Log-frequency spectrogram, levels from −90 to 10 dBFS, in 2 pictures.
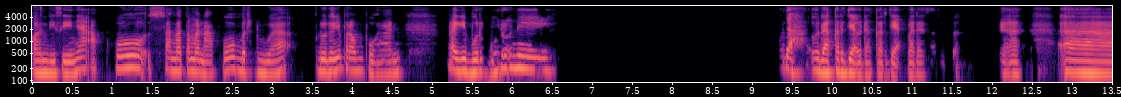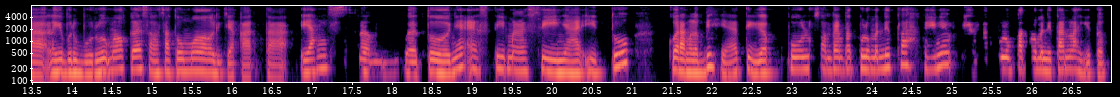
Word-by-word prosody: kondisinya, 155 +1 +1
aku - - -11 0.6
sama 175 -2 0
teman 175 -3 +1
aku 165 +3 -11 0.2
ber-2, 160 -2 -2 0.5
dua-duanya 175 +2 +2
perempuan, 155 -5 -3 0.7
lagi 180 -1 +5
buru-buru 170 +2 -1 0.2
nih 190 -4 0 2.8
Udah - - +3 0.3
udah 165 -2 +6
kerja 165 -1 +4
udah 140 -1 -6
kerja, 140 0 +1 0.2
pada 140 0 -3
saat 180 - -26
itu. 275 - -22 0.6
Heeh, 150 +1 -1 0.6
eee, 155 -3 +4
lagi 165 +1 +3
buru-buru 155 -2 +1 0.2
mau 195 +1 +1
ke 195 - +3
salah 160 -3 -2
satu 170 +1 -1 0.2
mall 175 -1 +2
di - - -4
Jakarta, 125 -1 -5 0.5
yang 175 +3 +2 0.3
sebetulnya 155 +2 -1 0.2
estimasinya 180 -4 0 0.3
itu, 160 +5 -4 0.7
kurang 175 -4 +6
lebih 160 +9 +3
ya, 140 - -5 0.2
30 175 +4 0
sampai 195 -1 -1
40 195 +1 0
menit 210 +3 +2
lah 255 0 +2
kayaknya, 210 +3 0 0.3
ya - - -3
empat 180 - -19
puluh 195 0 +3
empat 195 0 0
puluh 185 -1 -3
menitan 180 +2 +1
lah, 195 - 0
gitu. 145 -1 -4
170 Hz, 115 wpm, -25 LUFS, 155-185 Hz, 2.8 s, udah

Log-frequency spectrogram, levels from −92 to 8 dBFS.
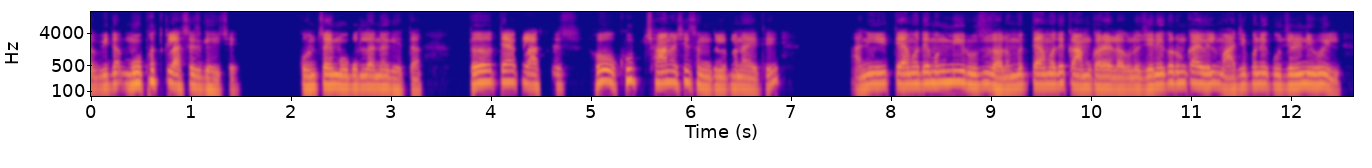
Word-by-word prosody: विना 140 +5 -2
मोफत 165 +4 0
क्लासेस 145 -5 +3
घ्यायचे, 110 -3 -6 0.6
कोणचाही 135 +2 +2
मोबदला 135 -1 0
न 130 0 -1
घेता. 110 -2 -7 0.5
तर 170 +4 +4
त्या 180 0 +5
क्लासेस 145 -2 0 0.3
हो 170 - +2 0.2
खूप 200 -2 -2
छान 170 +1 +4
अशी 180 +1 -3
संकल्पना 130 -3 -3
आहे 120 -2 -3
ती 140 +8 -6 0.8
आणि 150 +6 0
त्यामध्ये 160 +1 +3
मग 170 +1 0
मी 185 0 +1
रुजू 155 0 -2
झालो, 125 -4 +1
मग 140 +3 -2
त्यामध्ये 150 +1 +2
काम 135 -2 +3
करायला 130 -2 +2
लागलो, 120 +1 -3
जेणेकरून 150 +7 0
काय 165 -1 +2
होईल, 155 0 +2
माझी 130 0 -2
पण 155 +1 -3
एक 145 -2 -3
उजळणी 145 +3 +1
होईल 145 -9 0
145 Hz, 175 wpm, -22 LUFS, 130-160 Hz, 0.8 s, त्या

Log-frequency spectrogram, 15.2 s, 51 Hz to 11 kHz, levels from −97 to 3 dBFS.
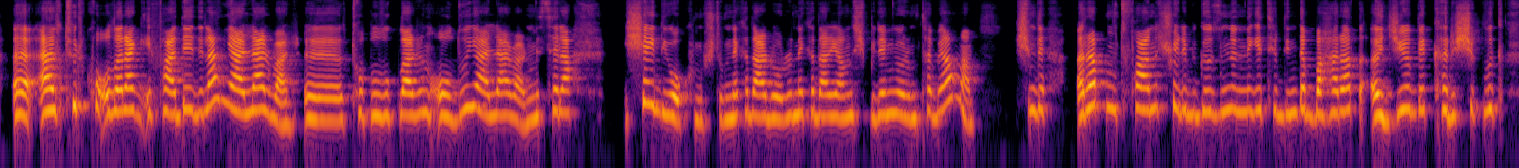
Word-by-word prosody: Eee, 270 -1 +6
"El 320 +1 +8
Turco" 375 +1 -2
olarak 310 0 +3
ifade 285 +2 +2
edilen 370 +9 +1
yerler 320 -2 +4
var, 200 -2 -1
eee, 240 -1 0
toplulukların 275 +1 0
olduğu 270 +2 -1
yerler 280 -5 +1
var. 230 -5 -2
Mesela 270 +6 -2 0.5
şey 390 -6 0
diye 280 -2 -3
okumuştum, 240 0 -3
ne 260 - 0
kadar 265 -2 +1
doğru, 255 +2 -2
ne 285 - -2
kadar 275 -2 -1
yanlış 270 +1 -4
bilemiyorum 275 -1 -2
tabii 305 +3 -4
ama 465 +2 -2 0.4
şimdi 325 0 -4 0.3
Arap 375 0 +5
mutfağını 340 0 0
şöyle 335 -4 -4
bir - - -7
gözünün 310 +1 -4
önüne 315 -1 -4
getirdiğinde 310 -2 -3
baharat, 300 +3 +2 0.2
acı 275 +6 +2
ve 325 0 -4
karışıklık 320 +3 -3
290 Hz, 150 wpm, -23 LUFS, 265-325 Hz, 0.5 s, El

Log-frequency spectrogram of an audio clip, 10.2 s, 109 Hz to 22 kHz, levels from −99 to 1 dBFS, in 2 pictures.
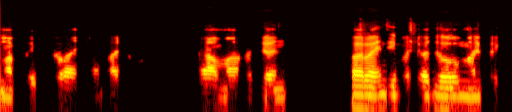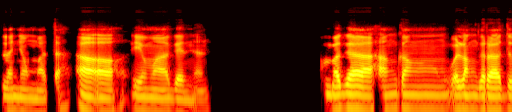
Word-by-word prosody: maapektuhan - - -6
yung 395 - -24
ano. - - -8 0.7
Tama 110 -1 -2
ka 110 - -21
diyan, 105 0 -1 0.7
para 125 0 +3
hindi 125 0 -8
masyado 120 0 -6 0.2
maapektuhan 115 0 -5
yung 105 -1 -5
mata, 100 0 -4 0.2
oo, 110 -1 +7 0.2
yung 115 -1 0
mga 105 -1 +1
ganyan. 100 0 -4 1.1
Kumbaga, 125 -1 +6
hanggang 125 -1 -4
walang 120 -1 +1
grado 120 0 +4
120 Hz, 115 wpm, -26 LUFS, 110-125 Hz, 1.1 s, oo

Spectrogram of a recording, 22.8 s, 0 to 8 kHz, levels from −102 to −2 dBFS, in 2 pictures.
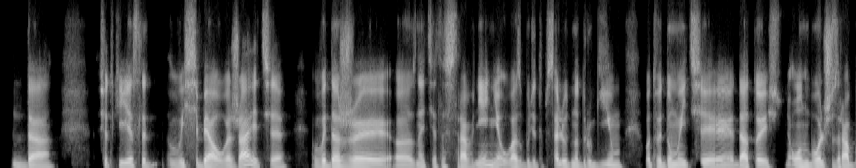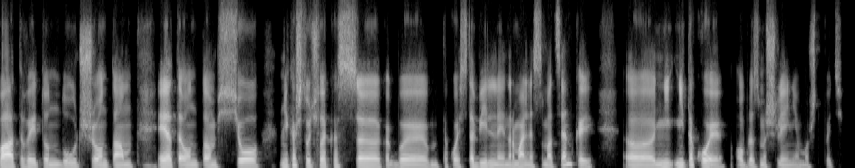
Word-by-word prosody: Да. 115 -3 0 0.6
Всё-таки, 155 - -5
если 150 -2 0 0.2
вы 125 +4 -5
себя 140 -5 +3
уважаете, 110 - +1 0.3
вы 135 +4 -1
даже 130 -5 +3
э, 110 0 0
знаете, 125 +2 -6
это 125 0 -9
сравнение 125 +6 0
у 105 - -3
вас 125 +2 0
будет 125 0 -10
абсолютно 125 +1 -2
другим. 115 -4 -5 0.3
Вот 115 +1 -5
вы 125 - +1
думаете, 115 -3 0
да, 125 +5 +3
то 115 - -3
есть, 105 0 0
он 125 +1 +1
больше 120 -3 +1
зарабатывает, 120 0 +4
он 110 -1 -2
лучше, 135 +1 -4
он 115 -1 +1
там 110 0 0 0.3
это, 150 -2 +5
он 115 0 0
там 105 -1 -1
сё. 150 +7 +1 0.2
Мне 140 - -3
кажется, 170 -2 0
что 145 - 0
у - - 0
человека 150 0 -2
с, 140 -2 -3
э, 120 -1 +5
как 115 -2 -7
бы 115 -2 +1 0.2
такой 115 -2 -4
стабильной, 125 -2 -1
нормальной 110 +1 -1
самооценкой, 110 - -2 0.4
э, 110 0 +3
не 125 +5 0
не 150 +2 0
такой 140 -11 +1
образ 105 0 -5
мышления 100 -3 -5
может 95 +3 -13
быть. - - -17
120 Hz, 145 wpm, -25 LUFS, 110-130 Hz, 0.6 s, это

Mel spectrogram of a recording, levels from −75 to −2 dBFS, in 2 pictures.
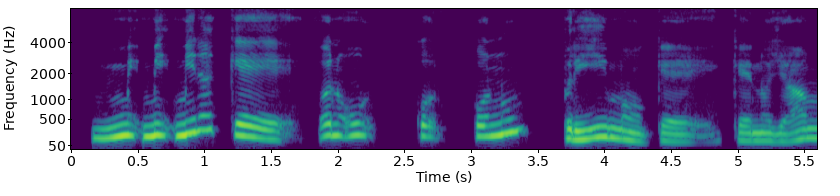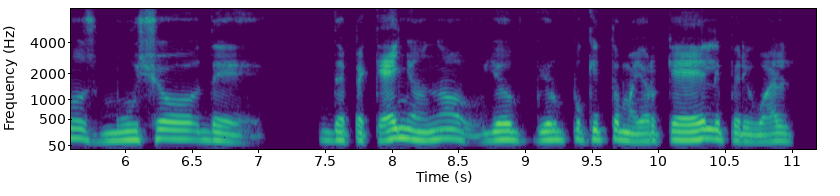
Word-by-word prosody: Mi 175 +6 +4
mi 200 +2 +5
mira 250 +9 +5
que, 170 -9 +2
bueno, 200 +1 0
u 205 0 -2 0.3
co 190 -2 -5 0.2
con 190 +2 +2
un 265 +6 +2 0.2
primo 150 - +2
que 110 -2 -6
que 120 -1 -4
nos 120 -1 -2
llevábamos 140 +2 -3
mucho 135 +4 0
de 105 -8 -5 0.4
de 130 -1 -4
pequeños, 140 +1 +2
¿no? 140 -8 -4
Yo 135 +3 +1
yo 130 +1 0
era - - +1
un 130 - -5
poquito 145 0 -4
mayor 115 -2 -2
que 135 +1 +4
él, 150 -2 +1
pero 120 -4 -4
igual, 110 +1 -5
135 Hz, 155 wpm, -25 LUFS, 120-160 Hz, 0.4 s, mi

